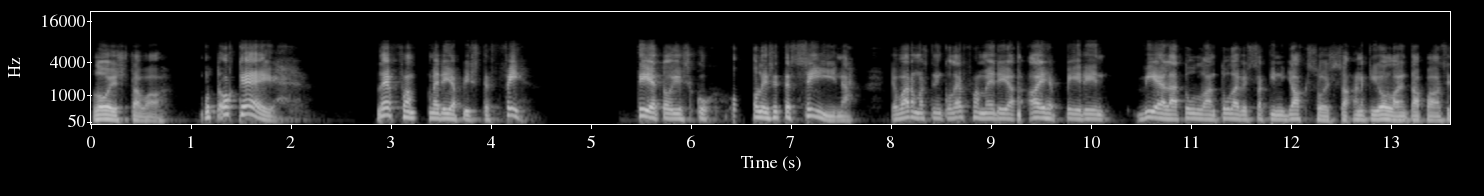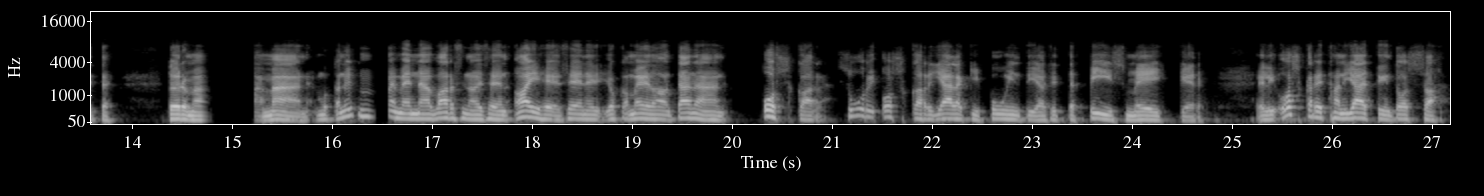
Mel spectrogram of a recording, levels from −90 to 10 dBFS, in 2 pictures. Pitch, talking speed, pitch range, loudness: 125 Hz, 95 wpm, 110-150 Hz, -22 LUFS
